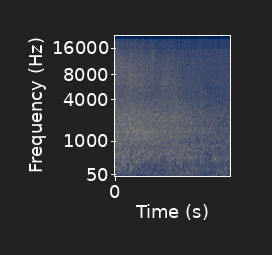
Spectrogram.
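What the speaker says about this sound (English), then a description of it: "The river plays a bit louder here because you're very close to the" A river rushes in a continuous, broadband wash, loud and close, with no breaks or voices, used as ambient sound for a Pathfinder tabletop game session.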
